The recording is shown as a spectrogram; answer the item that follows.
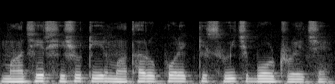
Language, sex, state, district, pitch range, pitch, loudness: Bengali, male, West Bengal, Cooch Behar, 130-140 Hz, 135 Hz, -14 LUFS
